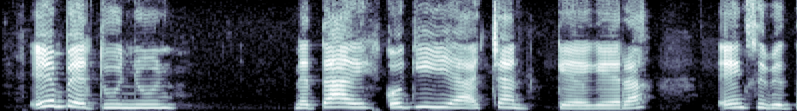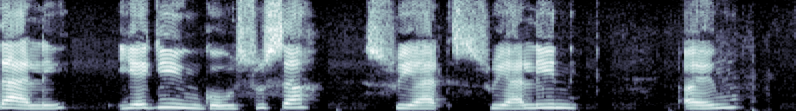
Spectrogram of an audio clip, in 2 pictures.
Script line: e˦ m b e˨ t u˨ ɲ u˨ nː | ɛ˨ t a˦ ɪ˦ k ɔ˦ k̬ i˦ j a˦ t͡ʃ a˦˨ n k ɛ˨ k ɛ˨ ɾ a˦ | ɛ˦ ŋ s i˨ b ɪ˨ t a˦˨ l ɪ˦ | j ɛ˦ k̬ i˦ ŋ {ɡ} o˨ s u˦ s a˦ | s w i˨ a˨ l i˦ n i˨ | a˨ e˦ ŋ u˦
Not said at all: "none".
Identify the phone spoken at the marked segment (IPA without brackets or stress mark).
ɡ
